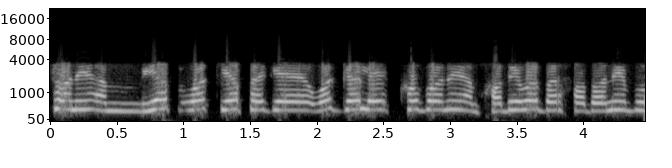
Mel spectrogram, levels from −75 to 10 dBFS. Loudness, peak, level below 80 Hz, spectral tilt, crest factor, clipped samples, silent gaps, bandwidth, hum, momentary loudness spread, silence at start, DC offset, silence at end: -15 LUFS; -2 dBFS; -64 dBFS; -5.5 dB/octave; 14 dB; under 0.1%; none; 5.6 kHz; none; 3 LU; 0.05 s; under 0.1%; 0 s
